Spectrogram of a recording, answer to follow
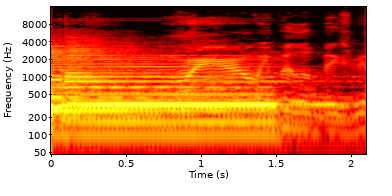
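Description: Clean electric guitar with P90 pickups finishing a short picked phrase on one held note that rings for about a second and a half, then is cut off sharply. It is played as the twangy 'high lonesome' sound that is typical of an old Gretsch.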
